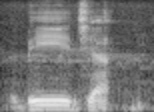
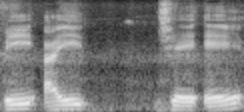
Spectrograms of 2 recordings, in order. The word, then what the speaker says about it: bija: it in english as b i j a or b e e j a because when you write it as b e e j a you get the pronunciation better it is it's not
